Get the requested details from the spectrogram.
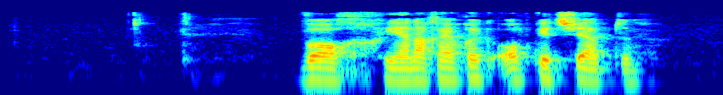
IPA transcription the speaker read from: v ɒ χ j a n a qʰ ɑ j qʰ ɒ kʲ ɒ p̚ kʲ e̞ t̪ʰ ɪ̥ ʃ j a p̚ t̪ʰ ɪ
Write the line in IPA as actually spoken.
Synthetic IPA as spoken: v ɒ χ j a n a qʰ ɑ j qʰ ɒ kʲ ɒ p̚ kʲ e̞ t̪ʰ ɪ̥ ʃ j a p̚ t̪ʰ ɪ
